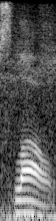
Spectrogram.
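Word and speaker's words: Silav: In Kurdish you have slav, which is like just a single... Yeah, it's a single syllable.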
